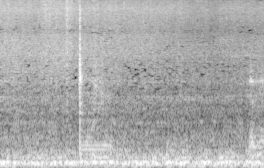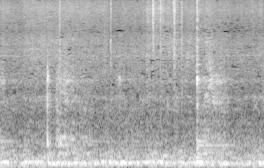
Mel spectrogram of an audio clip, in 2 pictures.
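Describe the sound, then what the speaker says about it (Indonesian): Celery stalks are stirred in a pot of boiling salted water with a little oil. Soft scrapes and clinks come at irregular intervals over a steady bubbling hiss. "Kita aduk-aduk."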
